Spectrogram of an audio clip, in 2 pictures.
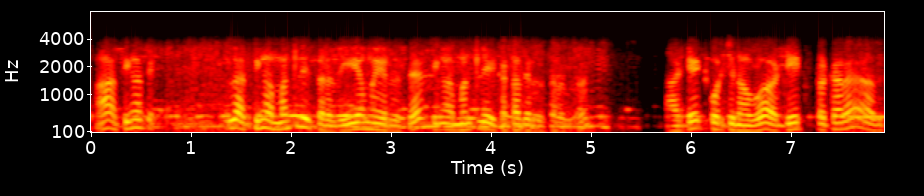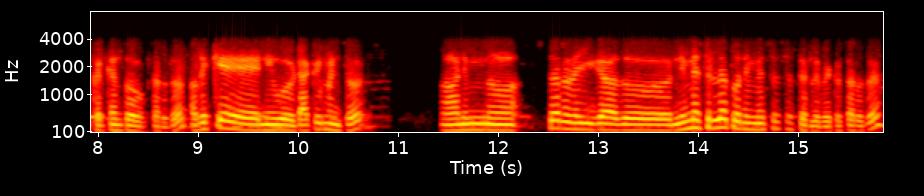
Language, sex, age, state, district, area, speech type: Kannada, male, 30-45, Karnataka, Vijayanagara, rural, conversation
